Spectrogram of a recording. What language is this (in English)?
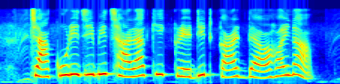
Bangla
